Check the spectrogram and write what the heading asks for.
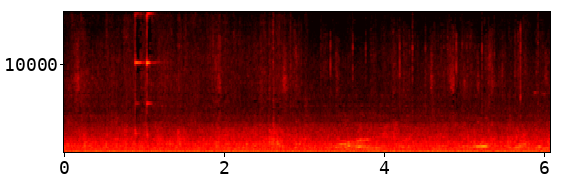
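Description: Train station platform ambience: a steady background hum and noise, with faint, indistinct voices now and then.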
